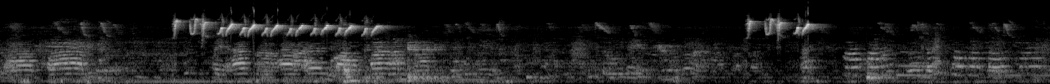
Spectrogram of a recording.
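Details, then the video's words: Sunbird (kolibri wulung) with dancing tail, delivering two bursts of very high, rapid repeated sweeping notes, the first about two seconds long, over a background of lower chirps and murmured human voices. "Kolibri Wulung Gacor"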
